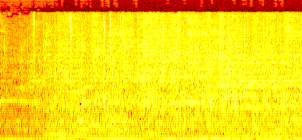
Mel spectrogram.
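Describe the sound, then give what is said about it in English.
A horse-drawn carriage rolls through the deserted cobbled streets of a city in the early morning, with faint snow falling; a steady clatter of hooves over the low rumble and rattle of wheels, continuous throughout. “A horse-drawn carriage is driven through the deserted cobbled streets of the city in the early morning.”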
